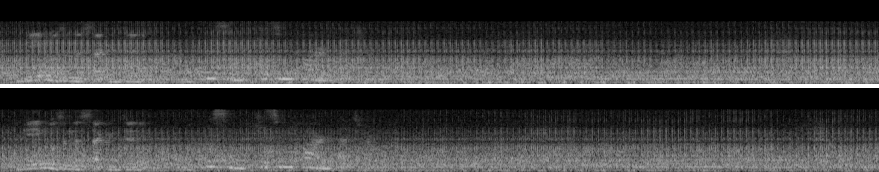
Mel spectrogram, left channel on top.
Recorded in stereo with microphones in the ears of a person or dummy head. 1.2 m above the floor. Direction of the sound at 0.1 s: 45° right (ahead or behind).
